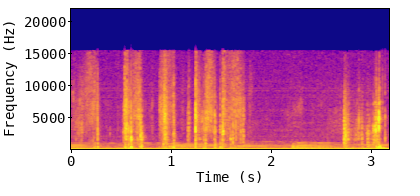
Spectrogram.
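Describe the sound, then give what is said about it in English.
Tarot cards being shuffled in a steady run of crisp, papery riffles and flicks at moderate loudness, ending in one louder, low thump. “Let's pull a few tarot cards and see what the vision for the day is.”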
